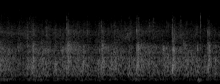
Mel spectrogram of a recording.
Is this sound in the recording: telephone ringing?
no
